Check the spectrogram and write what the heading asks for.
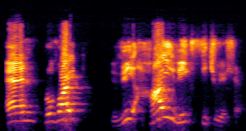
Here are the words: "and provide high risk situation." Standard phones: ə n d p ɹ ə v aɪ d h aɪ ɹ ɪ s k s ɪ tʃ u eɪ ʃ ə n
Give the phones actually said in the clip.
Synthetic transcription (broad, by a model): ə n d p ɹ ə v aɪ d h aɪ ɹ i k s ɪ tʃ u eɪ ʃ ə n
